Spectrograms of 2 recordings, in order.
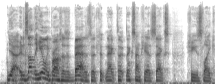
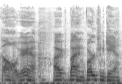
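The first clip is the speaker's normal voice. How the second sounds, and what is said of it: Imitates a TV character's voice. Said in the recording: “your Jason Stackhouse impression”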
